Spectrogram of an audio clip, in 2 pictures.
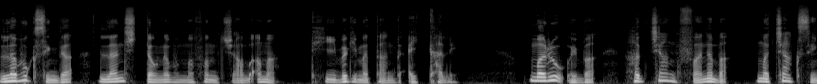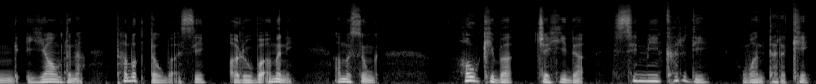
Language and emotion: Manipuri, fearful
